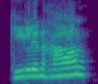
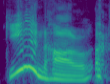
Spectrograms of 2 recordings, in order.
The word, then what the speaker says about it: Gyllenhaal: Jake Jake Gillenhal as he says it's pronounced.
